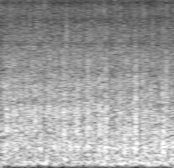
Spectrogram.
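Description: A short burst of rain pours down outdoors while fishing, loud and close, with a constant dense patter of drops.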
